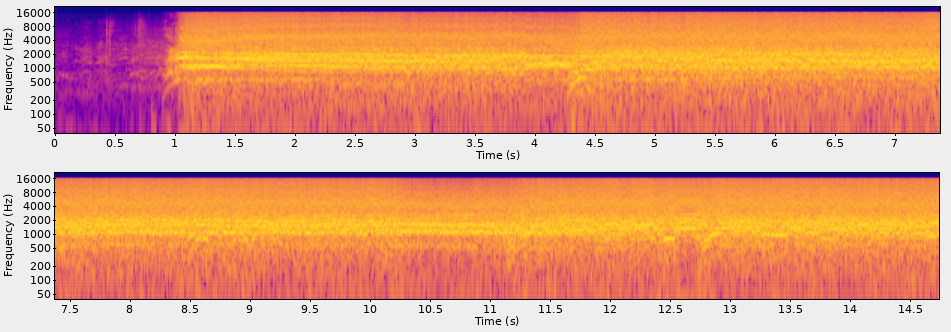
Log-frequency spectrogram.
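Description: A large crowd cheers and shouts loudly outdoors.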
